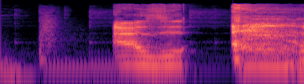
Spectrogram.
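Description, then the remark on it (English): A loud throat clearing followed by a harsh cough from a person with a lingering cough, two raspy bursts separated by a short pause, with a faint low grumble just before them. “I'm also coughing up a lung as I've had a lingering cough.”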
